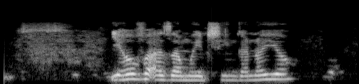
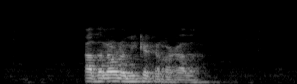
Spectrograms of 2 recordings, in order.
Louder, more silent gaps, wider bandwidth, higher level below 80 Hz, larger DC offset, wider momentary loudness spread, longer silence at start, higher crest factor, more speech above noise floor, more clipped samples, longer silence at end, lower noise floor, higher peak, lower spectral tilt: first, -14 LUFS vs -24 LUFS; neither; first, 7.8 kHz vs 6 kHz; about the same, -62 dBFS vs -64 dBFS; neither; first, 21 LU vs 13 LU; second, 0.05 s vs 0.85 s; about the same, 16 dB vs 18 dB; second, 22 dB vs 43 dB; neither; second, 0.25 s vs 0.9 s; second, -36 dBFS vs -67 dBFS; first, 0 dBFS vs -10 dBFS; second, -3 dB/octave vs -9.5 dB/octave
